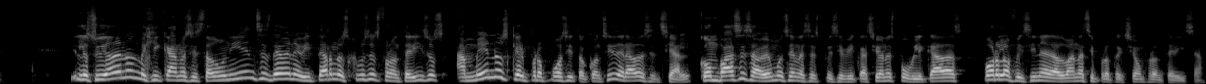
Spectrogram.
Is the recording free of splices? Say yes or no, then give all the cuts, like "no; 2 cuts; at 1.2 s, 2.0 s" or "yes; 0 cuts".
no; 2 cuts; at 7.0 s, 9.7 s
